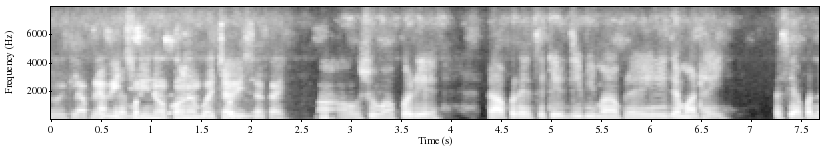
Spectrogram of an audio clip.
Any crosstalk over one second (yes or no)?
yes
